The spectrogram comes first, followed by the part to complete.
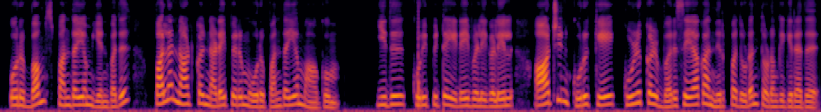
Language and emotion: Tamil, neutral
